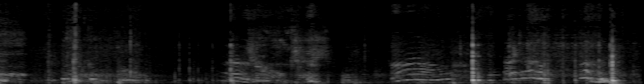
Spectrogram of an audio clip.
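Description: High-pitched calls rising and falling in pitch, heard several times, with a few sharp taps between them, the loudest right at the start.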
